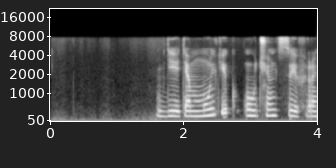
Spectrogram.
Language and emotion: Russian, neutral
